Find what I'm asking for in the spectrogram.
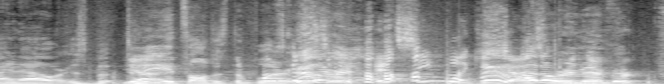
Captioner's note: laughs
